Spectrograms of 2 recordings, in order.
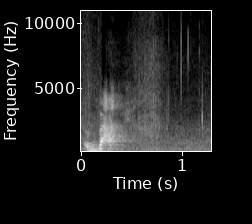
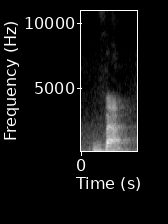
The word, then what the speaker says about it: vingt: For number 20, it is vingt. Notice that the T at the end is silent. For number 20, it is vingt.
